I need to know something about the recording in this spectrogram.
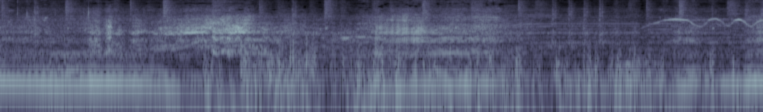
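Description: The exhaust of a rally car pops and crackles off the throttle.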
